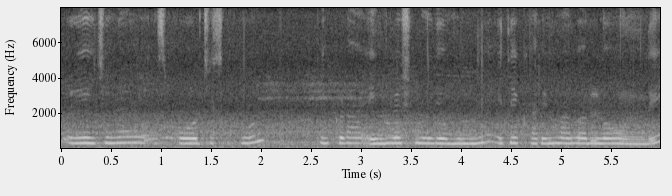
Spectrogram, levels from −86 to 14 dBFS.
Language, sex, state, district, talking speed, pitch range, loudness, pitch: Telugu, female, Telangana, Karimnagar, 70 wpm, 285-305 Hz, -14 LUFS, 300 Hz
